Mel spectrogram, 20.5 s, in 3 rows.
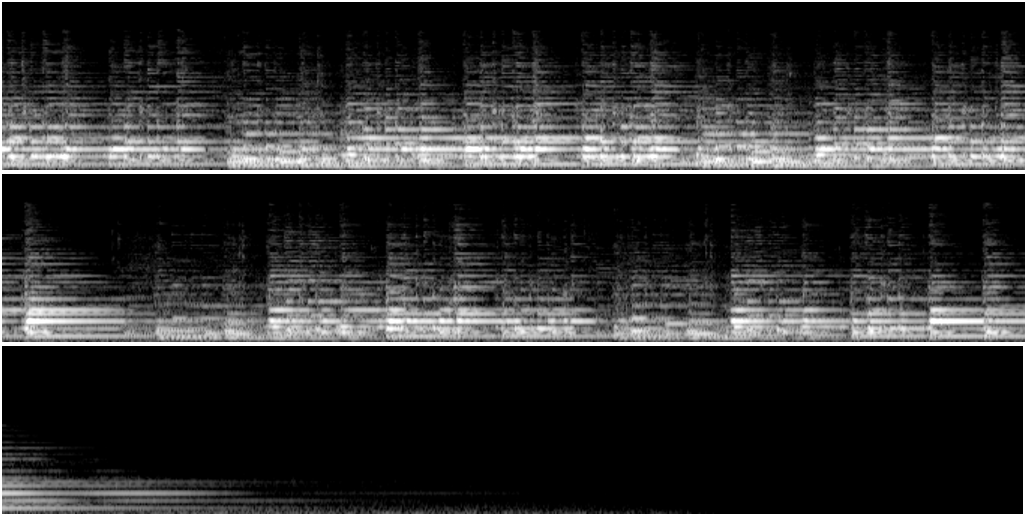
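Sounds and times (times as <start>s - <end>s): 
lute music: 0.0s - 15.9s.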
